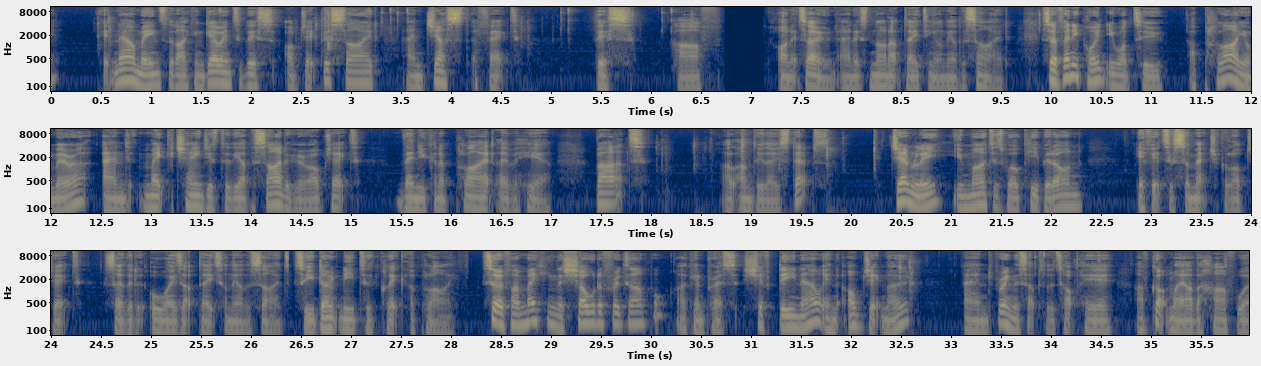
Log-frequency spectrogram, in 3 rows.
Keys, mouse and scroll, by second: 0.1 click, 0.5 Tab, 1.6 click, 2.7 ctrl+r, 3.6 click, 4.7 2, 5.2 click, 5.5-6.9 middle drag, 6.1 g, 6.4 click, 6.6 g, 6.9 click, 7.0-22.3 middle drag, 18.5 ctrl+z, 28.1 middle click, 32.5 shift+d, 34.0 click, 34.3 middle click.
